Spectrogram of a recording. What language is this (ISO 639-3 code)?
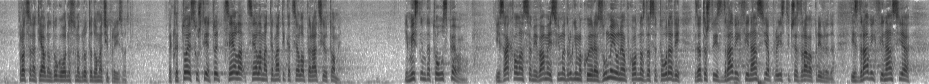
srp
